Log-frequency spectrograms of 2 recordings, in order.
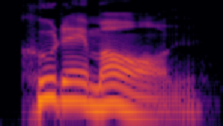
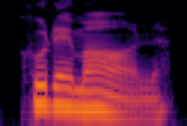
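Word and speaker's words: coup de main: next french phrase is kudemon kudemon ku dey or da and then m-a-i-n in english it looks like maine but it is pronounced more like you don't really say the end too much noun from 1758 it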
